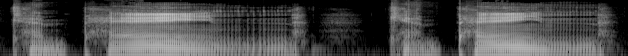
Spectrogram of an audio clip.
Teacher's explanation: 重音是在后边的 campaign，而且呢还是一个双元音加上 n 的现象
